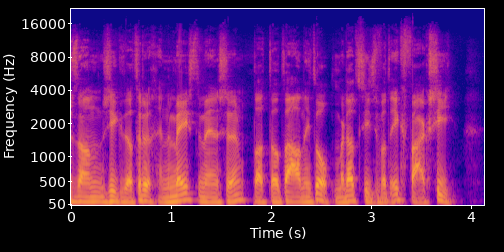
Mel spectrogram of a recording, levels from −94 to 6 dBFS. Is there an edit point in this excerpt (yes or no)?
yes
